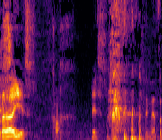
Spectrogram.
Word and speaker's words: Koch: Greg Cook. It's not Greg Cook. Sam Adams, yeah. Is it? Well, it's spelled Koch, but he's pronounced it. Yes. Yes. Koch.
